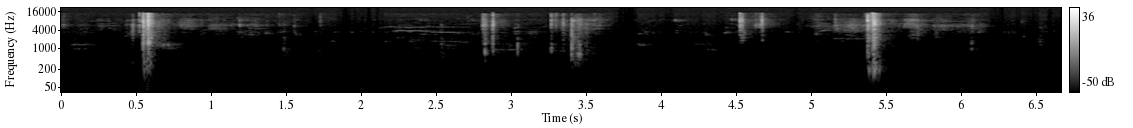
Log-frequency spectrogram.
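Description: Plastic-sleeved pages of a portfolio display book being turned by hand. There are two sharp flaps as pages fall over, about half a second in and near the end, with softer crackles and clicks of the plastic in between.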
